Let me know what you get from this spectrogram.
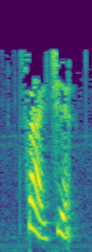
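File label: "再见", Mandarin Chinese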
